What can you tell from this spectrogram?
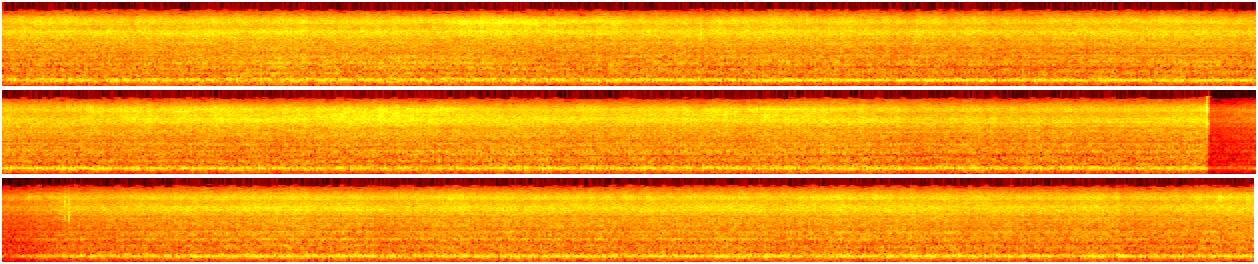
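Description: Home-built waste vegetable oil burner, an old fire-extinguisher bottle with a pipe welded on the side, running steadily on forced air. The flame and the air feed make a loud, even rushing noise with a strong low hum, dipping briefly about eighteen seconds in.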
